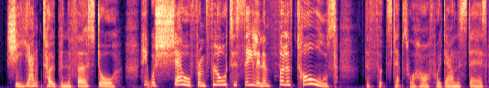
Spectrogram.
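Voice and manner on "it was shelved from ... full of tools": ordinary delivery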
